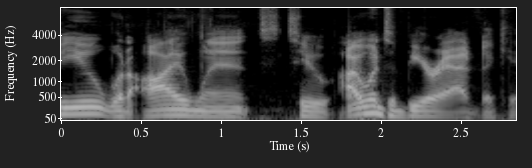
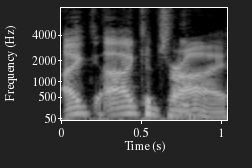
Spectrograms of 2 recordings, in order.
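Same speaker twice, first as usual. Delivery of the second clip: normal talking voice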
